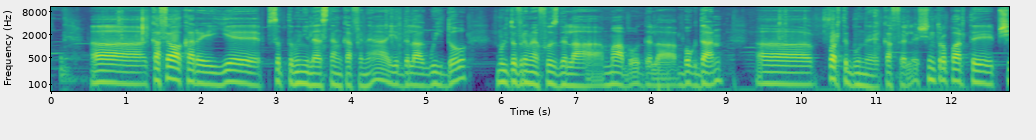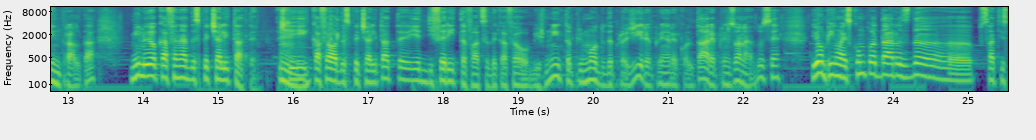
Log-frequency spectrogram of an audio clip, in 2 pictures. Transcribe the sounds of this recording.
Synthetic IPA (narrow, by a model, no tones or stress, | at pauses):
əkafeawakaɾe̞jesəp̚t̪əmɨnile̞ast̪eaɨŋkafe̞nea̰je̞d̪e̞laɡuid̪o̞ | mult̪əvɾe̞meafo̞s̬t̪̚d̪e̞la̰mabo̞̰d̪e̞la̰bo̞ɡd̪an | ə | foart̪e̞bune̞kafe̞̰le̞̰ʃiɨnt̪ɾo̞part̪e̞ʃiɨnt̪ɾea̰lt̪a̰ | milujeokafeanead̪e̞spe̞t͡ʃialit̪at̪e̞ | ʃt̪ijkafeawad̪e̞spe̞t͡ʃialit̪at̪e̞je̞d̪ife̞ɾit̪əfat̪səd̪e̞kafea̰wa̰o̰biʃnuit̪əpɾinmo̞d̪uld̪e̞pɾə̰ʒiɾe̞pɾinre̞̰ko̞̰lt̪aɾe̞pɾinzo̞nelea̰d̪use̞jeumpikmajskumpəd̪arɨt̪s̬d̪ə | sat̪is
